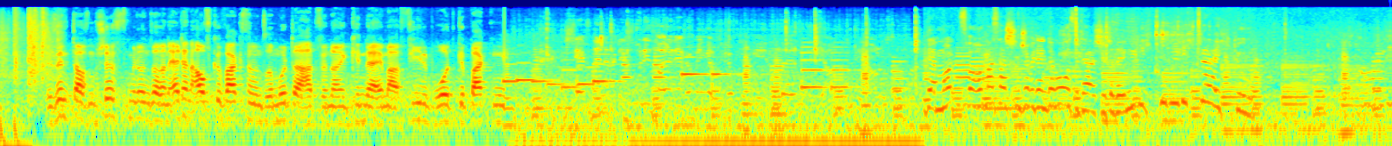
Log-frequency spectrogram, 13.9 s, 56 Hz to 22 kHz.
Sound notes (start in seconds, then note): 5.0 lively piano music; 7.1 soft conversation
